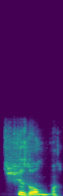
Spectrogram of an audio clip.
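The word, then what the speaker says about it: Chisum: Chisholm. Oh yes, I know your mispronunciation.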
